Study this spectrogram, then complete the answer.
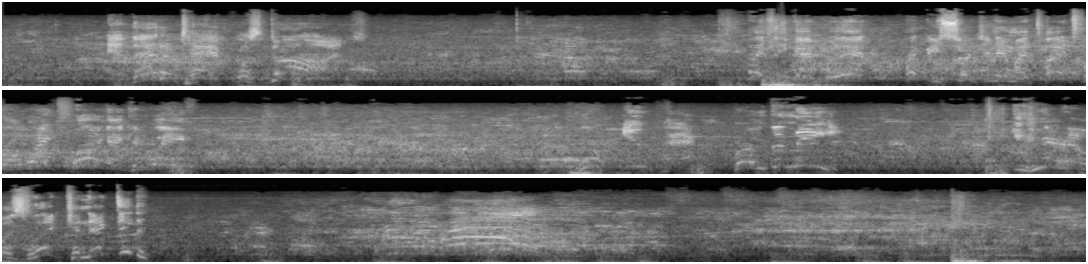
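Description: A crowd cheers and roars throughout.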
